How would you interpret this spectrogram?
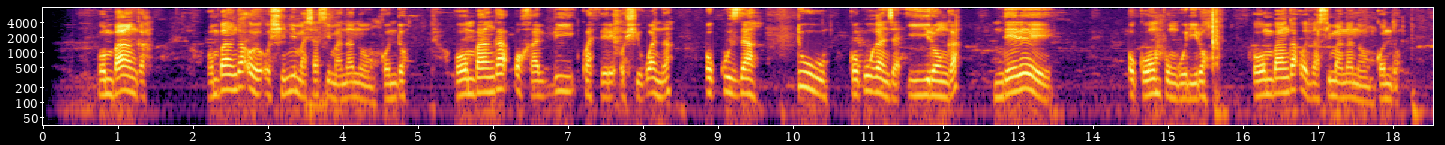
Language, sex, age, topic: Oshiwambo, male, 25-35, finance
